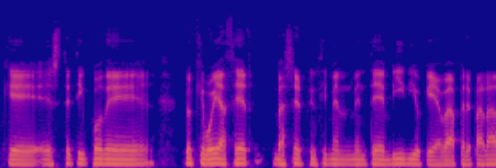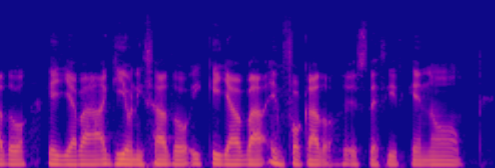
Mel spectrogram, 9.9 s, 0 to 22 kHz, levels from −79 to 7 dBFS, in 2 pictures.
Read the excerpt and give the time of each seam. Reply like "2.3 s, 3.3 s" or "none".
5.3 s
